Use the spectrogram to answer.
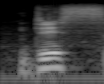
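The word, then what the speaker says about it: this: 입니다 들어가볼까요 리서 말 디스 어 말 이번 여름 으 4 디스 나왔네요 디스 th 발음 입니다 th 발음 이니까요 두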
